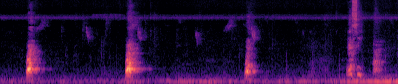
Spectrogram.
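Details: Two-month-old jet black Belgian Malinois puppy barking during training: three sharp single barks about two seconds apart, then a fainter double bark near the end, with low room rumble between.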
